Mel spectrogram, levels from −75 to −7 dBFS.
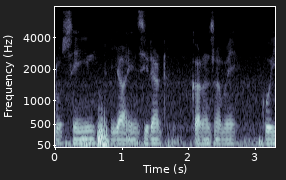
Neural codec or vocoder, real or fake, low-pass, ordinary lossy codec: none; real; 7.2 kHz; none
